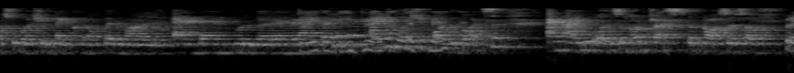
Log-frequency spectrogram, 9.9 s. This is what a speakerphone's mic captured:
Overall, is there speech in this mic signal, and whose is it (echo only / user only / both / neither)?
both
